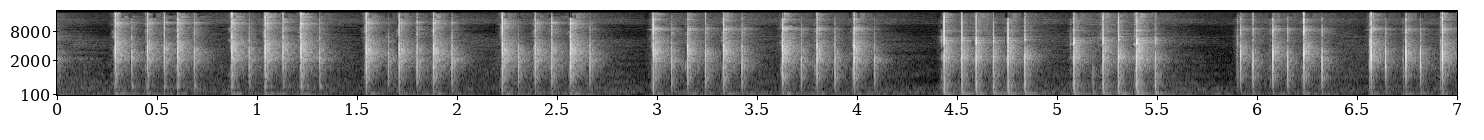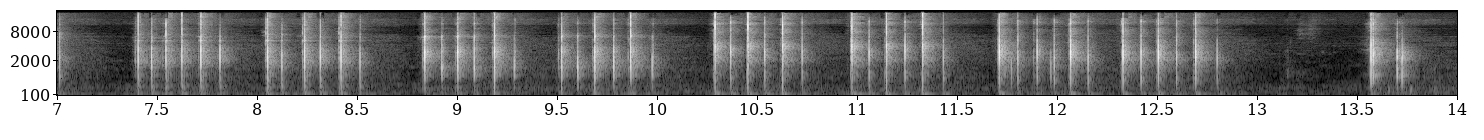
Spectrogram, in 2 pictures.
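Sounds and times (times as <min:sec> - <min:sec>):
mechanical keyboard typing: 0:00.0 - 0:12.9, 0:13.6 - 0:14.0.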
